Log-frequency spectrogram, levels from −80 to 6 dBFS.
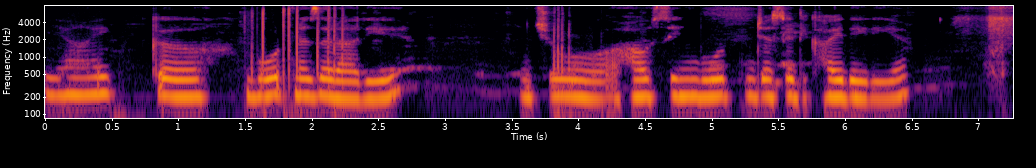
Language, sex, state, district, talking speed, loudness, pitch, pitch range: Hindi, female, Goa, North and South Goa, 125 wpm, -21 LUFS, 205 Hz, 200-220 Hz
